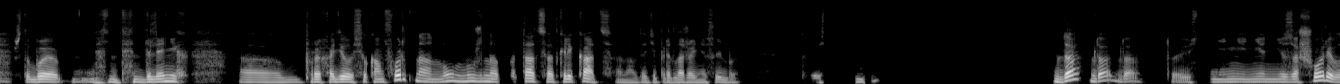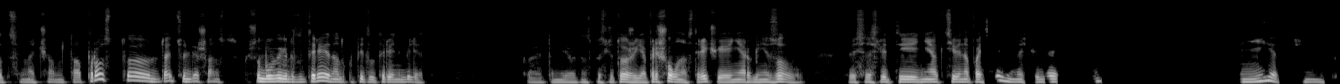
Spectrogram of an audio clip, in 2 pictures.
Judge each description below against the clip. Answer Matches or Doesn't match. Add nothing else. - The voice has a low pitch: Matches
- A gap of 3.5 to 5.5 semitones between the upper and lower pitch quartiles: Matches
